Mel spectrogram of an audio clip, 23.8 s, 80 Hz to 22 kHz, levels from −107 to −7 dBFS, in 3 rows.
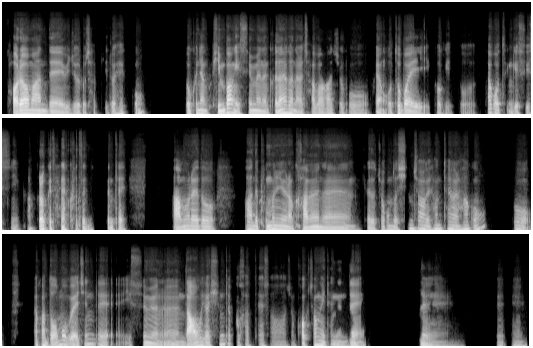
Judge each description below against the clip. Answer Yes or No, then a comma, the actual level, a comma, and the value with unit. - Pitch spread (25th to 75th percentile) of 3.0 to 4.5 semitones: No, average, 5.1 semitones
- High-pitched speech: No, low, 100 Hz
